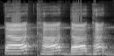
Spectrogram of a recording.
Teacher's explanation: इसका जो उच्चारण स्थान होता है दंत से होता है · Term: त वर्ग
